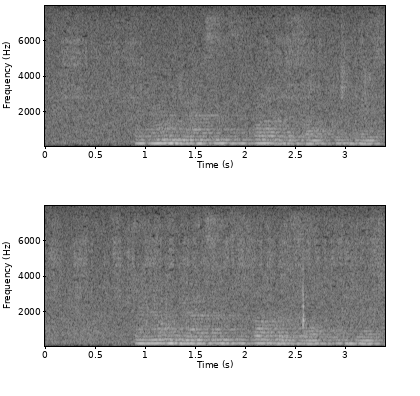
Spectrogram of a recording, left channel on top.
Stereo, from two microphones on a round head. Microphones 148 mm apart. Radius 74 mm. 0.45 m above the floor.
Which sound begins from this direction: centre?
A woman speaking, at 0.9 s.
